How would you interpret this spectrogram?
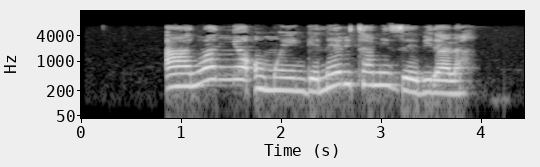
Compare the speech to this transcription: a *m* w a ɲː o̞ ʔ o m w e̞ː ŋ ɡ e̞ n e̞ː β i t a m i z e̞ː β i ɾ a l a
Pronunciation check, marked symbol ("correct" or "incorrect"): incorrect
